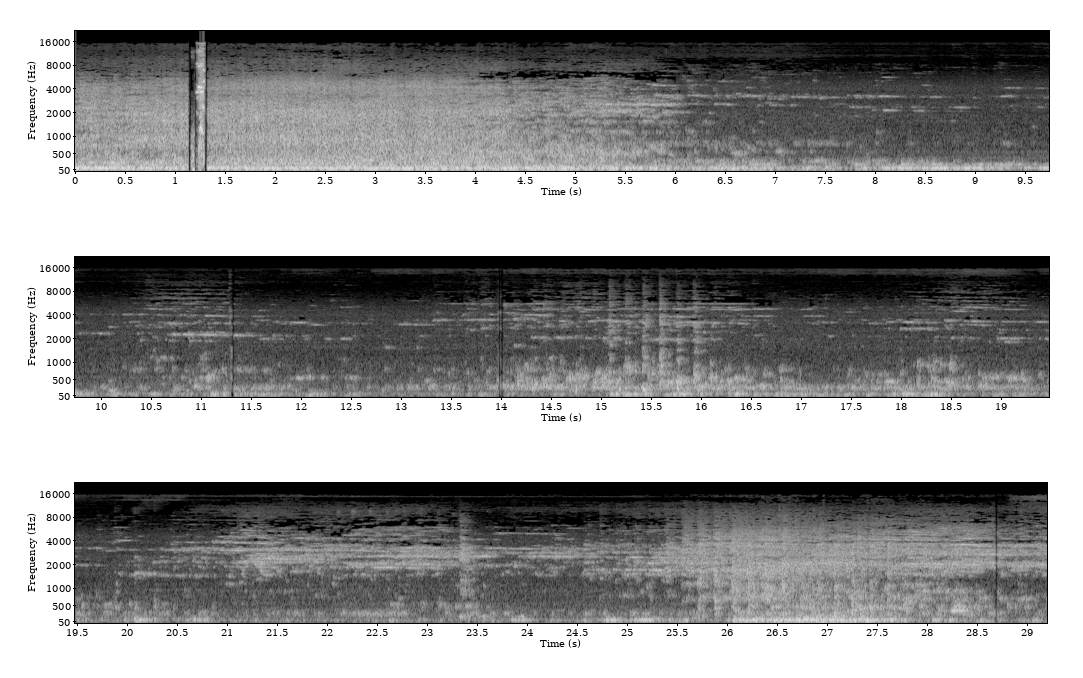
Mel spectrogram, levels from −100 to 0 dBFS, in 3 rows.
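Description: Damaged data in a compressed stream breaks up the audio four times: from 1.11 to 1.33 s, then in short bursts of about 70 ms at 11.27 to 11.33 s, 13.96 to 14.02 s and 28.64 to 28.71 s. Each is a brief chirp, squawk, click or short hole where corrupted bytes in the compressed file make the decoder misread or discard frames, lose sync and hunt for the next valid frame header before sound resumes.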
